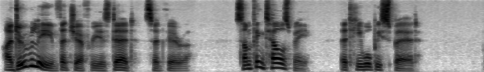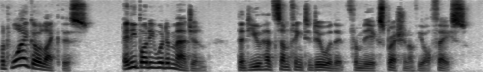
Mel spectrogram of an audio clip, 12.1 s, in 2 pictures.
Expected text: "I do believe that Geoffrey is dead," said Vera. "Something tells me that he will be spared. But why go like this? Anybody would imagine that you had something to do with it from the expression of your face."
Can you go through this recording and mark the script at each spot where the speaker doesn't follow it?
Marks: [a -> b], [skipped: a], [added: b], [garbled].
"I do believe that Geoffrey is dead," said Vera. "Something tells me that he will be spared. But why go like this? Anybody would imagine that you had something to do with it from the expression of your face."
